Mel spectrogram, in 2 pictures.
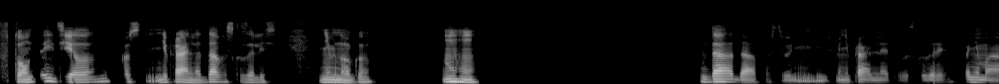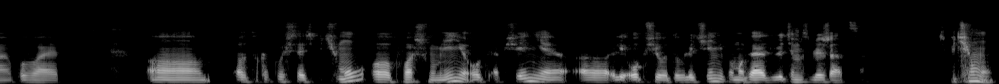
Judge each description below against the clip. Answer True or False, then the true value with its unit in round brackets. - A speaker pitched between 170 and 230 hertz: False (110 Hz)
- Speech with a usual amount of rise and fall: False (2.2 semitones)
